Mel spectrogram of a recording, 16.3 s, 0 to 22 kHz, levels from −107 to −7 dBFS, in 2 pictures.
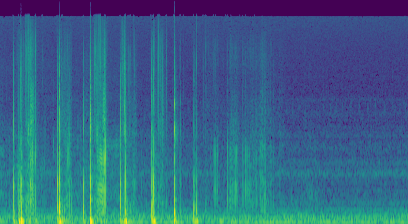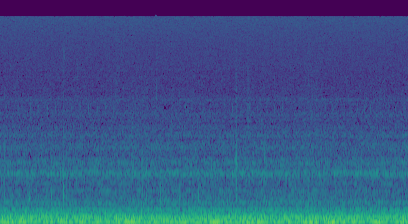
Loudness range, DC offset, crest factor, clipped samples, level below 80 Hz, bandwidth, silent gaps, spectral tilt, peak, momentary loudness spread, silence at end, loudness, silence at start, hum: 19 LU; under 0.1%; 26 dB; under 0.1%; -28 dBFS; 16.5 kHz; none; -6 dB/octave; 0 dBFS; 21 LU; 0 s; -23 LUFS; 0 s; none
